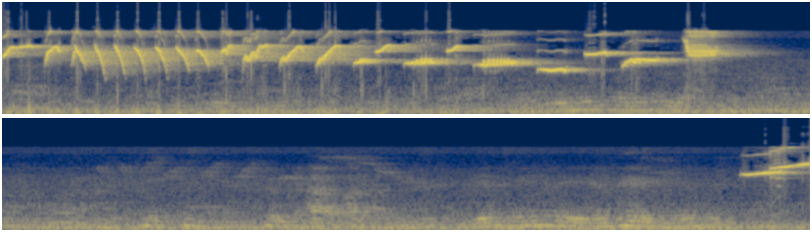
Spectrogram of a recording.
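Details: Oriental magpie-robin with black breast, tutor song for caged birds to answer: a rapid rhythmic volley of repeated chirps for over three seconds, then near silence with faint murmurs, a fresh whistle returning at the end.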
